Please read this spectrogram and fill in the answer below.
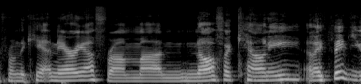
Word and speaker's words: Norfolk: And I think it's because the way I pronounce Norfolk, and that is the way to pronounce it, right?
